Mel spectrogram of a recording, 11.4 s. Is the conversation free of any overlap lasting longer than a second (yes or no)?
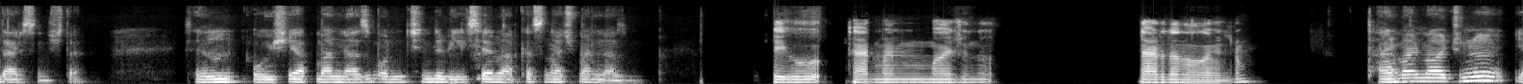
yes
